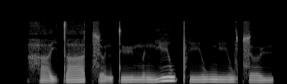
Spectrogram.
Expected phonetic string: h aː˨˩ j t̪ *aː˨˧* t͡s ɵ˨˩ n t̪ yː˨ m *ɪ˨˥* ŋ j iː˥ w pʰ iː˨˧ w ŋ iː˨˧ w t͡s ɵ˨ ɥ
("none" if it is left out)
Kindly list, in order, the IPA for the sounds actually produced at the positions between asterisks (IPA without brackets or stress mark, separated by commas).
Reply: aː˨˧, ɪ˨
